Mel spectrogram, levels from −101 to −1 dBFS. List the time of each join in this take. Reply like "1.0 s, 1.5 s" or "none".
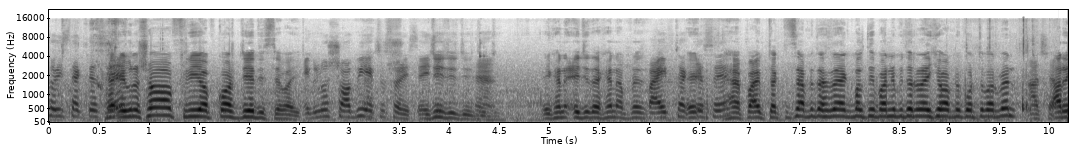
none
